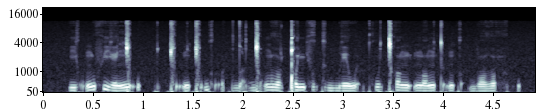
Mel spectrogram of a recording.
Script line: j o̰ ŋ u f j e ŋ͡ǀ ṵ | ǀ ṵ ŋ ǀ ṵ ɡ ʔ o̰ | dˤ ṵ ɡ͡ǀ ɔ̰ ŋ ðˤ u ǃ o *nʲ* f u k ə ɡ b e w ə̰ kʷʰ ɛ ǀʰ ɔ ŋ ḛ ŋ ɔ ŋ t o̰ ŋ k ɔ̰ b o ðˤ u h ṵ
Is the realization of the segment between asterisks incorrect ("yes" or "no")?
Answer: no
